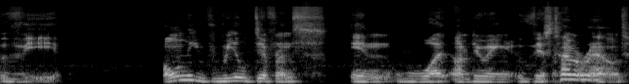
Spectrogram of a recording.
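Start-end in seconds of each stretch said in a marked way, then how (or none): 0.0-0.6 voice breaking partway through the phrase. Answering a loaded question about this attempt, with a voice crack. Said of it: "there was a fantastic voice crack there".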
